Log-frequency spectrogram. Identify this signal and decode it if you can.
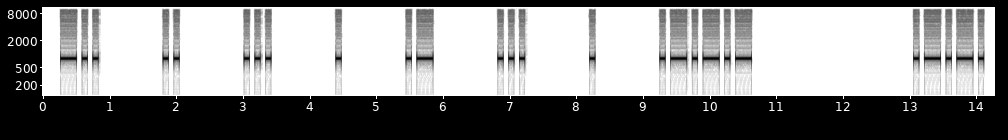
Morse code, heard as a keyed tone, about 15 wpm, spaced as for 7 wpm, 800 Hz. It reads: DISEASE. <AR>
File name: Quotes Spaced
